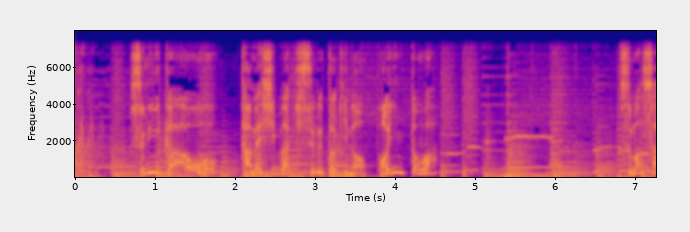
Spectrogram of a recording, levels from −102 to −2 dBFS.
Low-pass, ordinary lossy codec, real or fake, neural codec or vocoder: 7.2 kHz; none; fake; vocoder, 24 kHz, 100 mel bands, Vocos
